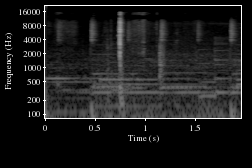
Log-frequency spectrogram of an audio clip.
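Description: Lexus 2024 TX350 interior door latch pulled for emergency manual release: a few short mechanical clicks and clunks, close by, over a steady low hum.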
